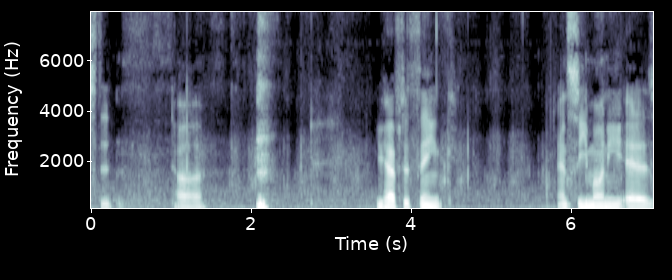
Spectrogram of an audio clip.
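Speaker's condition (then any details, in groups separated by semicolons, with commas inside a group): No condition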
